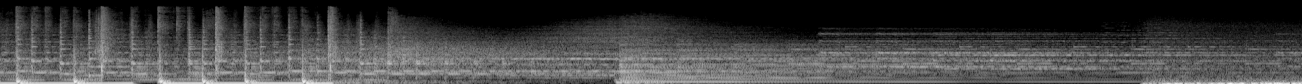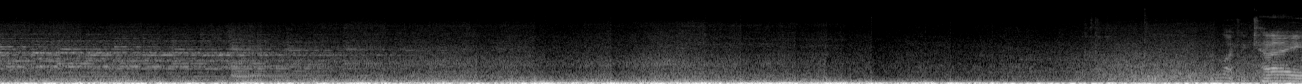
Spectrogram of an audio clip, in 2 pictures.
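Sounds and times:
soft ambient music: 0:00.0 - 0:26.0
wind buffeting microphone: 0:11.4 - 0:26.0.

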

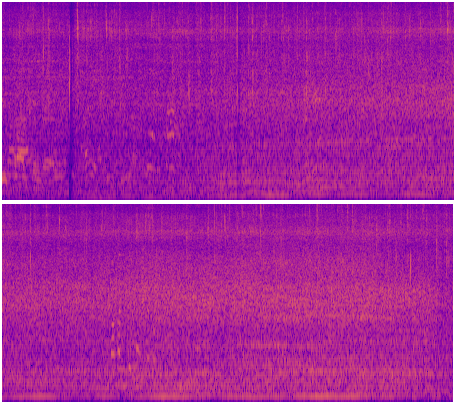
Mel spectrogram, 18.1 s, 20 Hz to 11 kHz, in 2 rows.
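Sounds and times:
heavy rain splashing on puddles: 0:00.0 - 0:18.0.

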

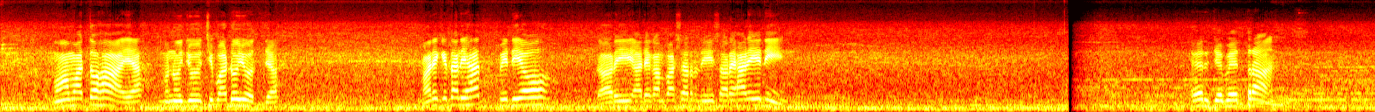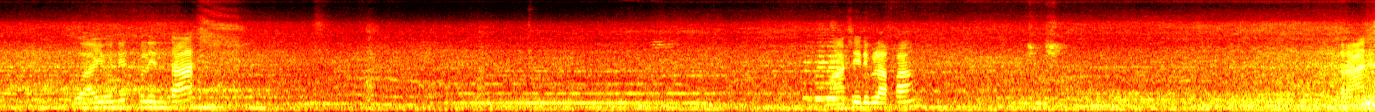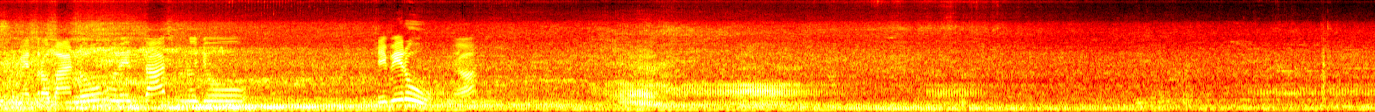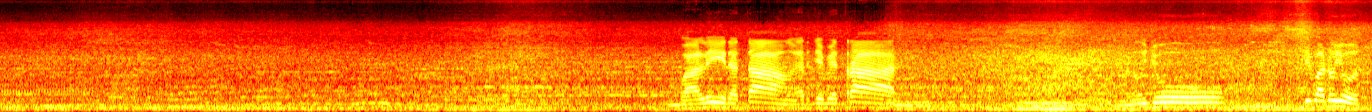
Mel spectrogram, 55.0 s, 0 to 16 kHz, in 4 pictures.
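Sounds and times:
road traffic passing: 0:00.0 - 0:54.9.

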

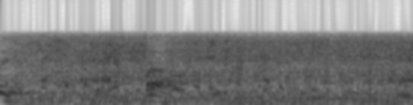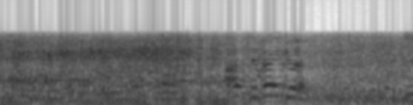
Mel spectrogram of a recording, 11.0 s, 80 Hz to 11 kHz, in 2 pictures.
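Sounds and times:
rally car engines revving: 0:00.0 - 0:11.0.

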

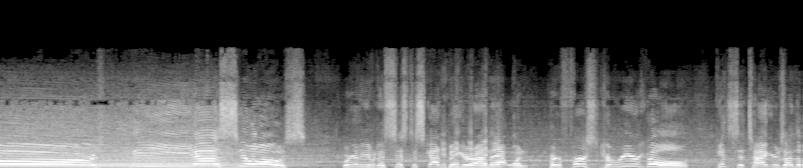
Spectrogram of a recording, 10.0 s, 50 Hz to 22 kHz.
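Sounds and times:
arena goal horn: 0:00.0 - 0:04.2.

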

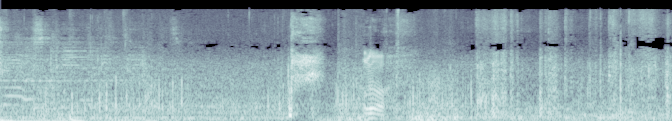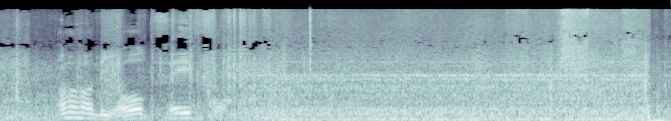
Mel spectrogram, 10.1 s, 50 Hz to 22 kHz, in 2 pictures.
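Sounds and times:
wind buffeting microphone: 0:00.6 - 0:04.6.

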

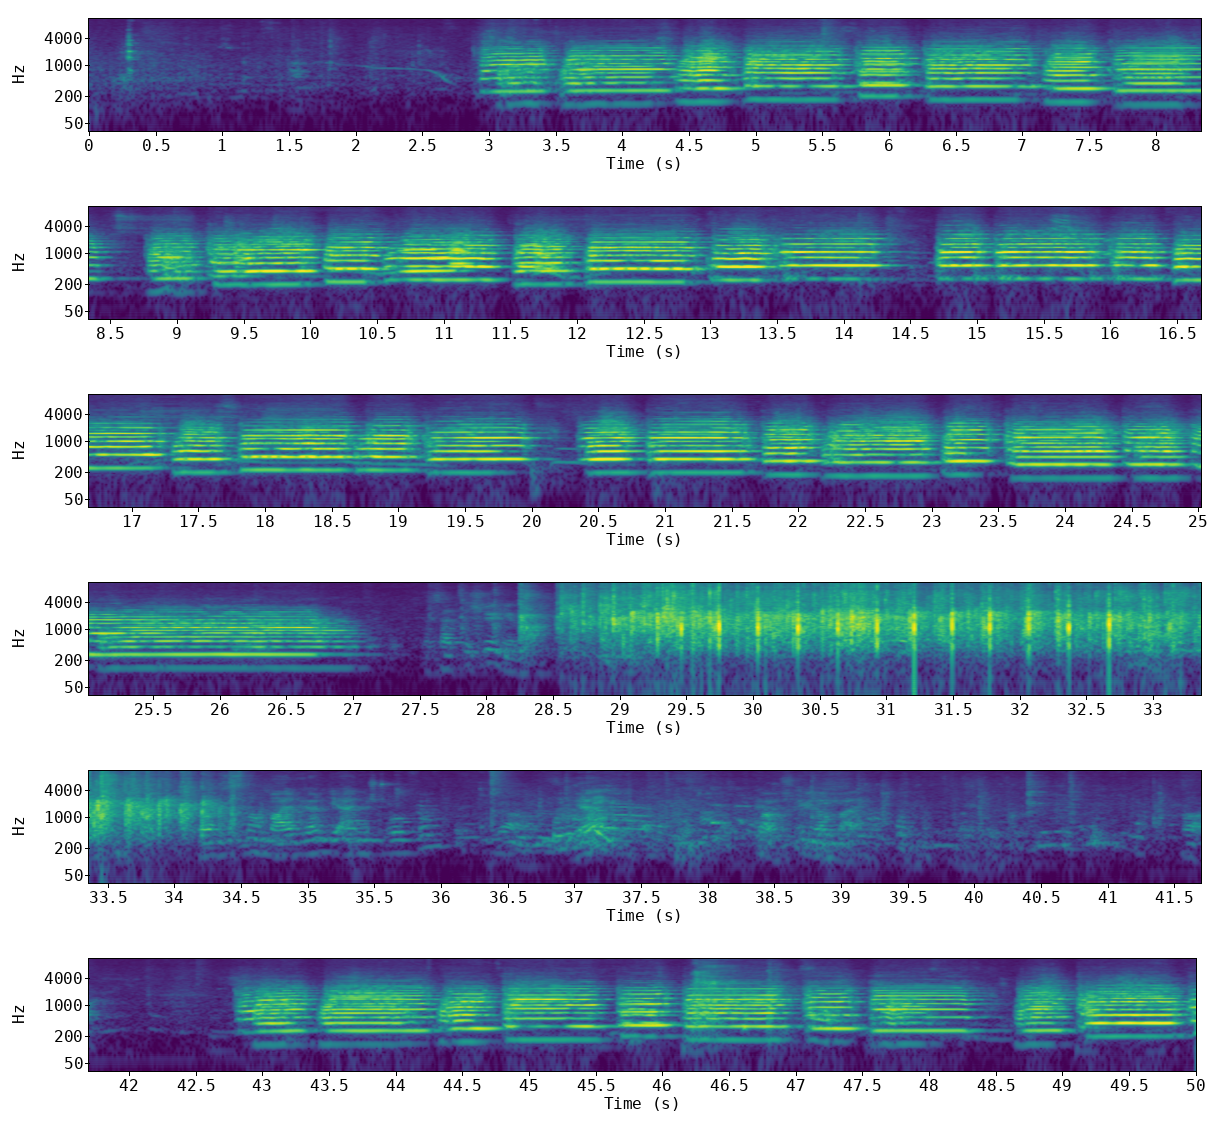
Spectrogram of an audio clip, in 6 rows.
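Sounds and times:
brass ensemble playing: 0:02.9 - 0:27.2, 0:42.8 - 0:50.0.

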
